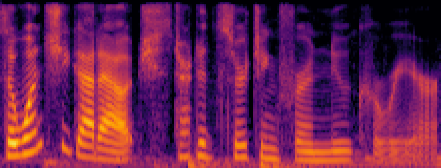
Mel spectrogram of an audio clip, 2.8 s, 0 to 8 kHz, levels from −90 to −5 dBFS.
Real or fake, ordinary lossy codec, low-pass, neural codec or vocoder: real; MP3, 64 kbps; 7.2 kHz; none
